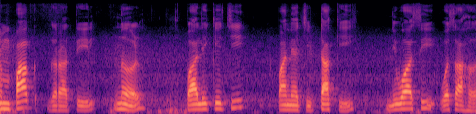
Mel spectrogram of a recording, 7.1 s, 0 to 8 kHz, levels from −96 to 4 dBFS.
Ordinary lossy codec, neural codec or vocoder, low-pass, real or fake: none; none; 7.2 kHz; real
